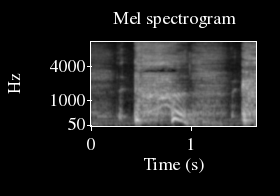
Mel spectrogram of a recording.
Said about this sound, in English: Sorry about all the coughing, people. Yeah, it's very distracting. I got more coughings than a... mortuary.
